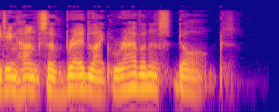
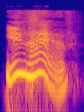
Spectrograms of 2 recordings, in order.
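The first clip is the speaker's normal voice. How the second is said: much higher sneering crookback; mocking; 12 semitones higher than usual. A narrator's reading. Crookback mocks the count, high scoff. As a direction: scoff at the claim. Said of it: "mocked the crookback".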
